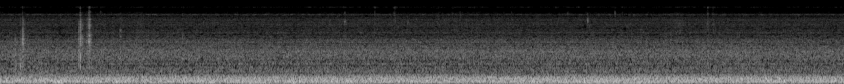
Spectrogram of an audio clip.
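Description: Steady low rumble of a car idling, heard from inside the cabin, with a few faint crunchy clicks of crispy jerk chicken being chewed near the start.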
